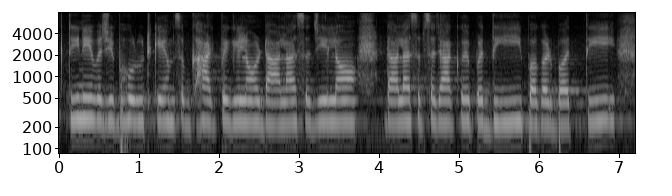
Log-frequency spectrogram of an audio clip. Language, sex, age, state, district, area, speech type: Maithili, female, 18-30, Bihar, Madhubani, rural, spontaneous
